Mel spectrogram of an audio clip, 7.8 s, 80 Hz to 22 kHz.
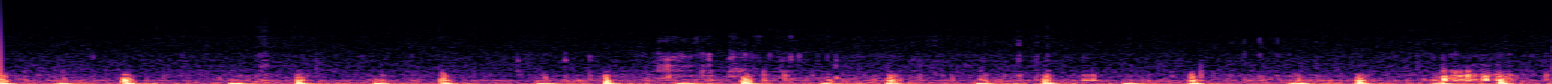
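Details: Woman's heart recorded through a low-placed stethoscope: irregularly irregular beats, about 83 a minute, uneven spacing and a soft added sound, with faint stomach rumbles. Atrial fibrillation with a leaking heart valve, before open heart surgery.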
